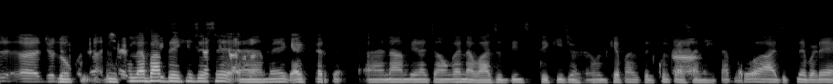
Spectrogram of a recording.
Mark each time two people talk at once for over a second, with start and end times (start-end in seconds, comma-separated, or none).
0.6-2.8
